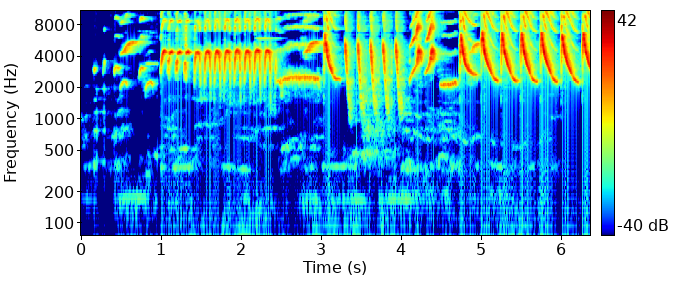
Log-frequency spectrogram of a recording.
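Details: Energetic canary song in the luxurious 'cengkok mewah' style, a training master for other birds: a dense rapid trill of short notes, a low flat whistle, then loud repeated falling sweeps about four per second, varied phrase to phrase.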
